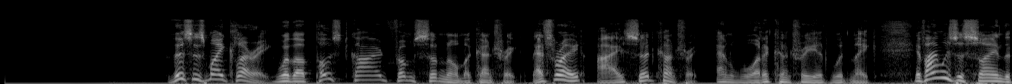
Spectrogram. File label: Promo; Sonoma Country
